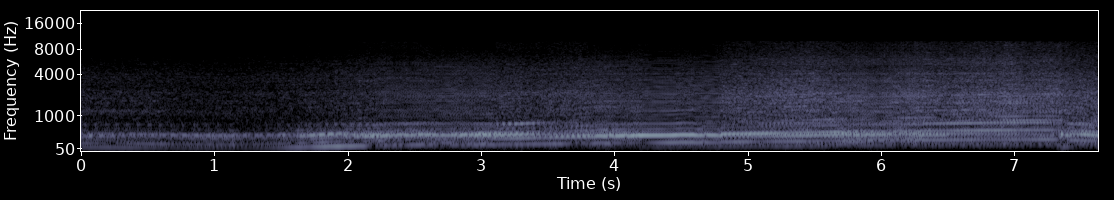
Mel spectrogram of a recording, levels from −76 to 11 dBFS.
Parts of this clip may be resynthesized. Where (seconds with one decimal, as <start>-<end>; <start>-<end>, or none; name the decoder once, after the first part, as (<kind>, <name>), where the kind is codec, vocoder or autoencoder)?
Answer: 2.2-3.1 (vocoder, WaveNeXt); 3.8-4.8; 5.7-6.3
